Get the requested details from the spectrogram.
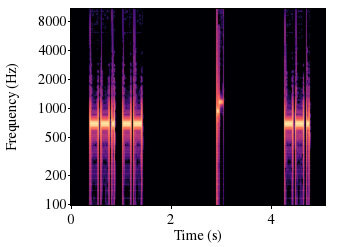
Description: Morse code, heard as a keyed tone, about 22 wpm, 700 Hz. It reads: GM G
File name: Top 20 QSO Elements - 8x Character Spacing - 22wpm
